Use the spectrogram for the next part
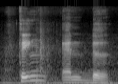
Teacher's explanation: sounds are produced by placing the tongue between the front of teeth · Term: Interdental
